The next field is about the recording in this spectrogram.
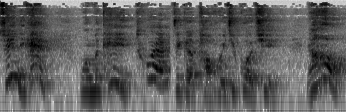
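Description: A woman speaks in a fairly high, animated voice with very wide pitch swings. Noticeable background noise and audible room echo surround her. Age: 70s. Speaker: self-help teacher. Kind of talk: lecture.

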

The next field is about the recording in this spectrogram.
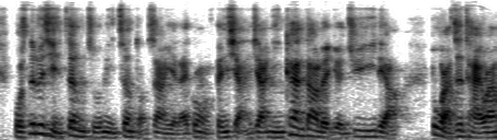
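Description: A man talks at a medium pitch, sounding somewhat breathy. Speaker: radio host. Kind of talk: radio interview. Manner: frequent fillers and hesitations.

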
